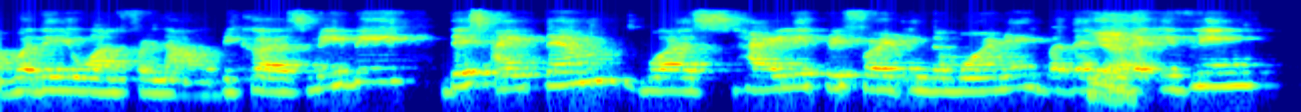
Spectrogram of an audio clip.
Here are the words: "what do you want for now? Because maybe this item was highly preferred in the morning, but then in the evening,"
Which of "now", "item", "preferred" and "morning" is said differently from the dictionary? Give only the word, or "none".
none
